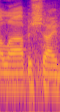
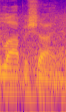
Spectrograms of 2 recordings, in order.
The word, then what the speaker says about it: Labuschagne: So please do Labuschagne. Yeah. His poor wife as well. I think it was difficult for her, obviously, not being of South African background. She told people to pronounce it like champagne.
